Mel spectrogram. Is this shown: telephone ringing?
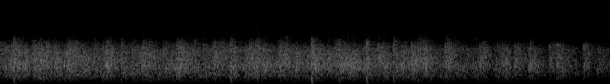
no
